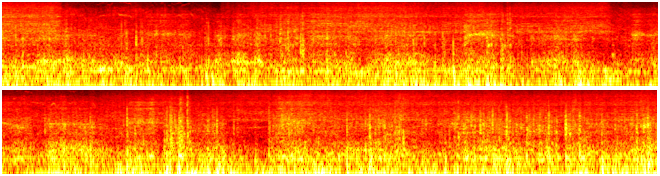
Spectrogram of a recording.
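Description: Mountain bike rolling fast down a dirt singletrack: a steady low rumble of wind buffeting the microphone and trail vibration, with tyre noise on the dirt and scattered rattles and clicks from the bike over roots and bumps.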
